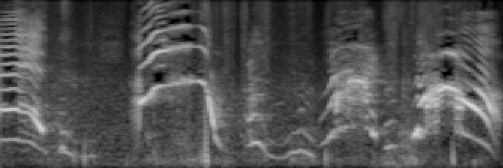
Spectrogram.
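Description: Children screaming: three high-pitched shrieks, the longest about a second in, ending in a sharp fall in pitch, with lower vocal sounds between them.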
